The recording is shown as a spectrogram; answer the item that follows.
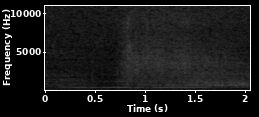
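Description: A faint, steady single tone held at one pitch over quiet room tone.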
